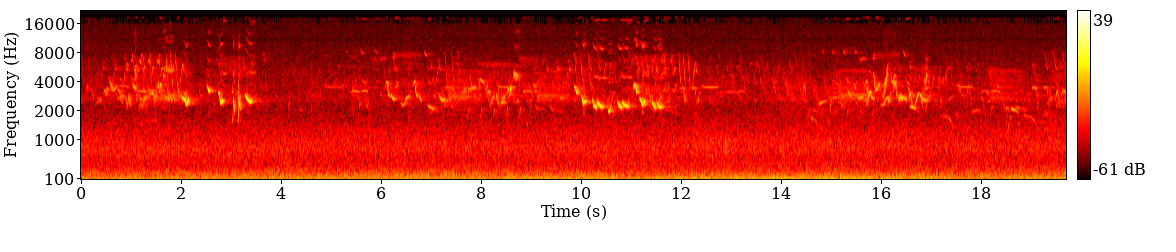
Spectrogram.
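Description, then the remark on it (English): A songbird sings complex, warbling phrases in repeated bursts of bright, high notes, returning every few seconds over a steady low outdoor rumble, and no one is talking. “Much more complicated song too.”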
